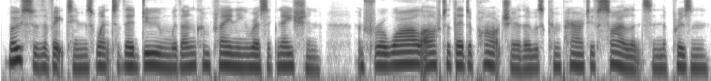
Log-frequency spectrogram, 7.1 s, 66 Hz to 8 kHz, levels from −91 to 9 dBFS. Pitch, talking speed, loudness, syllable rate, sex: 160 Hz, 210 wpm, -19 LUFS, 6.8 syllables/s, female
